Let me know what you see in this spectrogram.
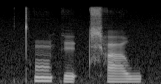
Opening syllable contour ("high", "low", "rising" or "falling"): high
